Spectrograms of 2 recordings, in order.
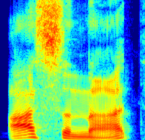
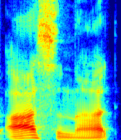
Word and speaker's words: Asenath: Her name is Asenath. Is the way we pronounce it in Hebrew, Asenath.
